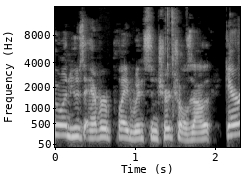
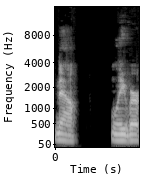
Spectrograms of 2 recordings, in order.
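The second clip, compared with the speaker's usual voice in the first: mock, put-on voice full of disgust; 8 semitones lower than usual. Retelling a friend's answer about waking someone: imitating a disgusted reply. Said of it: "He just looks at her disgusted".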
